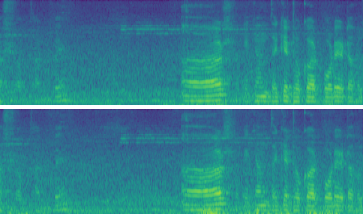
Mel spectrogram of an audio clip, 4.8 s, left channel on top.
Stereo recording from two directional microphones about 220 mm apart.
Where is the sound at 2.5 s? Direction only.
15° left (ahead or behind).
